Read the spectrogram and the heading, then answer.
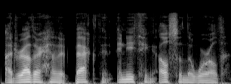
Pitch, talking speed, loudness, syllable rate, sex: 100 Hz, 285 wpm, -19 LUFS, 7.0 syllables/s, male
